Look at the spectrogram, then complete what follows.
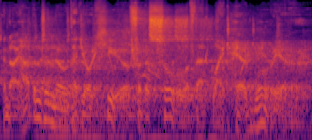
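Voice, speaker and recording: A man's voice: extremely low pitch, sing-song, normal speed, gravelly, full character voice. A man playing an imperious war-god titan in a fantasy game, grandiose, formal and taunting, with heavy echoing reverb on the voice. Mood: haughty, solemn. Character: imperious male war-god titan, mad, merciless king. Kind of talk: theatrical fantasy game villain acting. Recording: cavernous reverb, loud music over voice. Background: loud music.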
